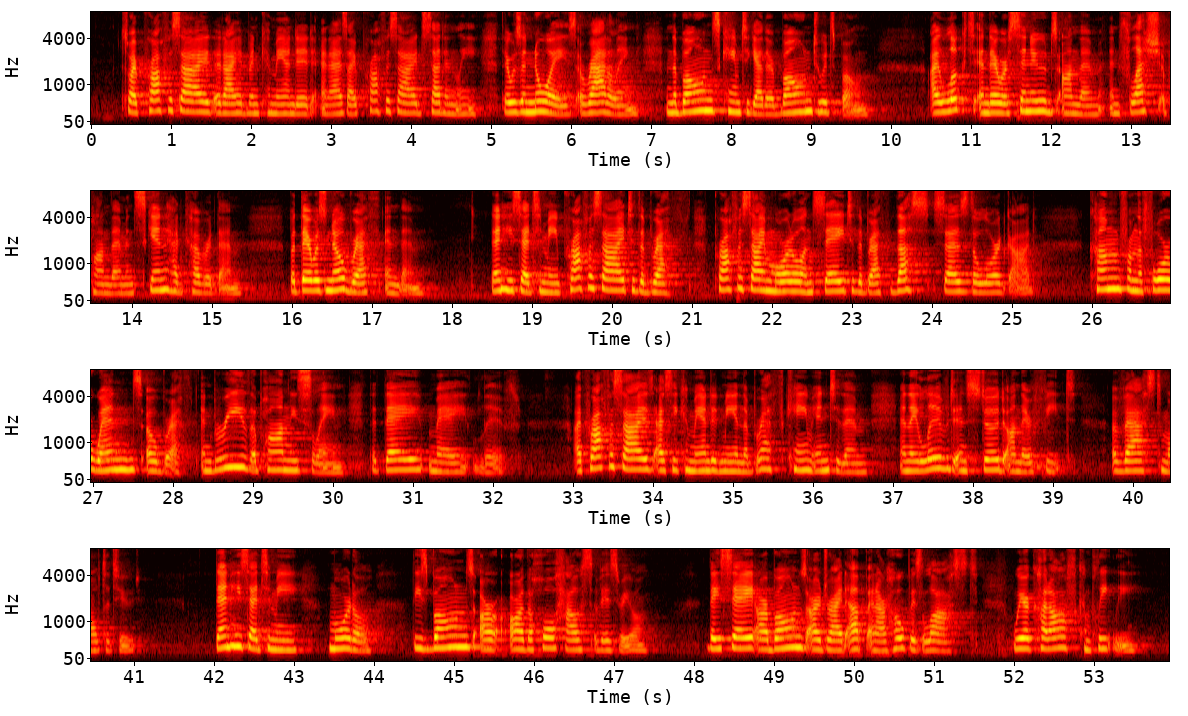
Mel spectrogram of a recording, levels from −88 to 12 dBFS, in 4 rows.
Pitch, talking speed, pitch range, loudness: 225 Hz, 160 wpm, 205-245 Hz, -26 LUFS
